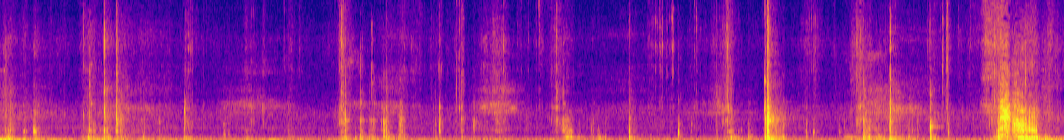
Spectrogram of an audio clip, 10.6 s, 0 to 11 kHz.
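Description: Scattered clicks and scrapes of hard plastic as hands work the clips out of a Renault Megane 2's plastic wiper cowl panel. There is a sharp click about three quarters of the way through and a louder scraping rustle near the end.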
